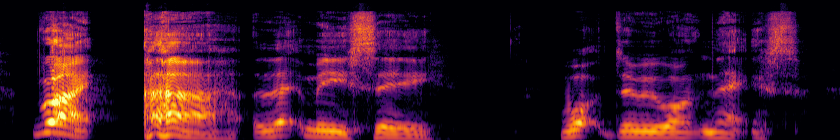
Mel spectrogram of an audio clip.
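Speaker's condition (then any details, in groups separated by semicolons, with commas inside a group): ALS; speech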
